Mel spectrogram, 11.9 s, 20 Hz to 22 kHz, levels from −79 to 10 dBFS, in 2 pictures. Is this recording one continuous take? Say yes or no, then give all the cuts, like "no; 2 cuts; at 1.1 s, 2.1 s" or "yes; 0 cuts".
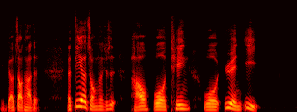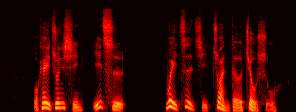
yes; 0 cuts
